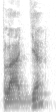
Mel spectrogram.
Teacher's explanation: Aqui esse Y tem o som de consoante. Você faz um I pressionando a língua no céu da boca e depois solta a outra vogal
